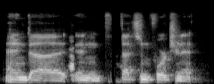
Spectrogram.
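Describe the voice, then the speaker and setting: Brief: male guest, very low-pitched, offering appreciative, loosely rambling encouragement. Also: fairly even intonation, moderate pace. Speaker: guest actor from a table read. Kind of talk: informal appreciative remarks.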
